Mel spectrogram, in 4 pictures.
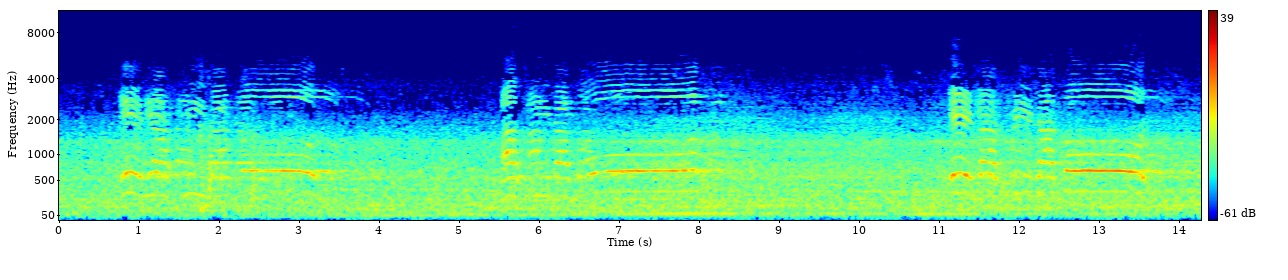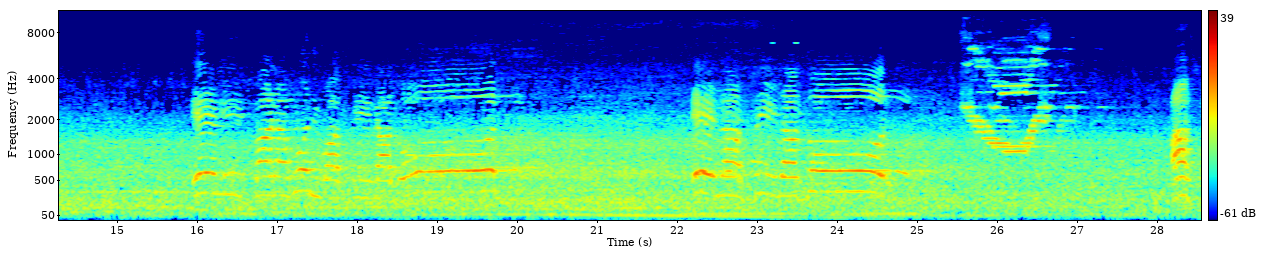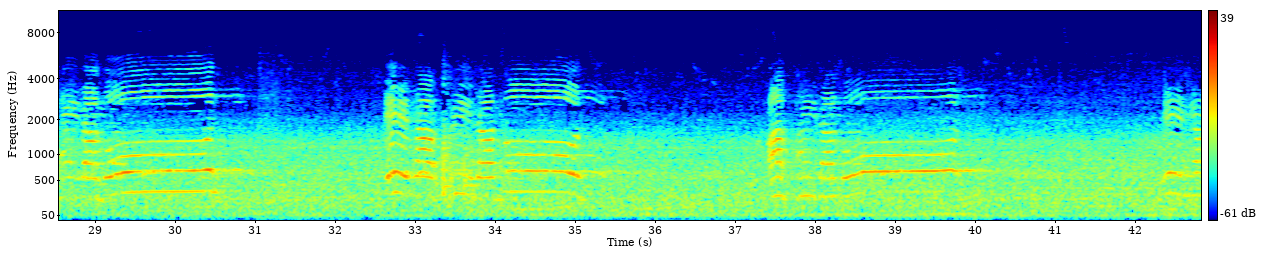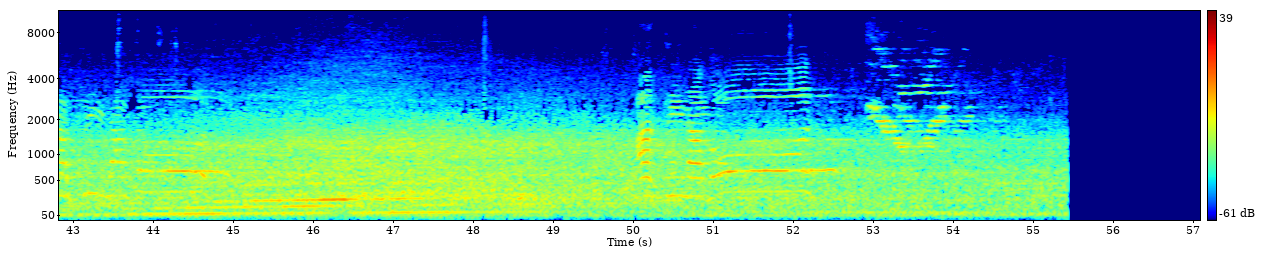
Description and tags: Claim the sharpener in the street.
city, street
